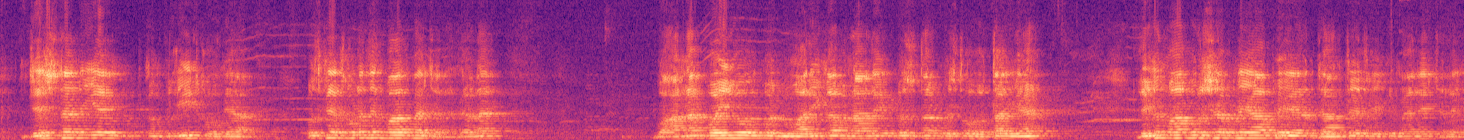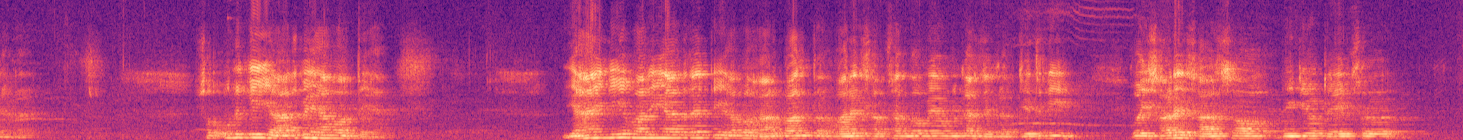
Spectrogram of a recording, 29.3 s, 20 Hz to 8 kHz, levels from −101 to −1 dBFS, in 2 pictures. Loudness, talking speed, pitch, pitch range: -13 LUFS, 145 wpm, 145 Hz, 135-155 Hz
